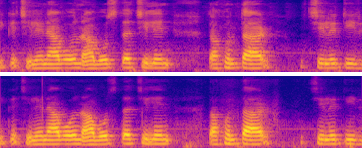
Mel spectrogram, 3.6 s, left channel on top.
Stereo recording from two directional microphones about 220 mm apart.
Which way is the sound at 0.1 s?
20° left (ahead or behind).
